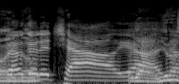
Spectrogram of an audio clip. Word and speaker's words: Fogo de Chão: Fogo de chão.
